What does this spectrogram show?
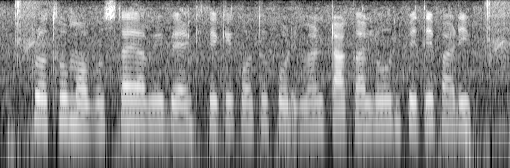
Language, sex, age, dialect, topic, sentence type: Bengali, female, 18-24, Rajbangshi, banking, question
